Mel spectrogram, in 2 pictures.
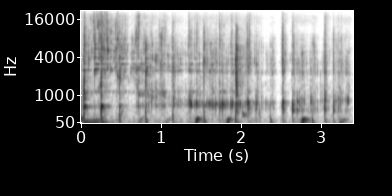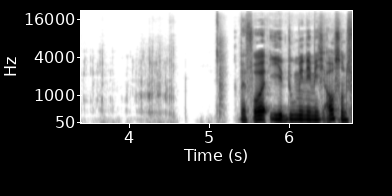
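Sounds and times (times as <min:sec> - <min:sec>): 
bottle and glass clinks: 0:00.0 - 0:01.9
beer glugging from a bottle into a glass: 0:00.0 - 0:04.6
speech: 0:05.4 - 0:06.7.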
